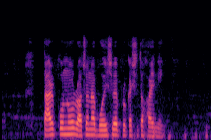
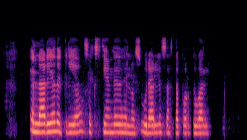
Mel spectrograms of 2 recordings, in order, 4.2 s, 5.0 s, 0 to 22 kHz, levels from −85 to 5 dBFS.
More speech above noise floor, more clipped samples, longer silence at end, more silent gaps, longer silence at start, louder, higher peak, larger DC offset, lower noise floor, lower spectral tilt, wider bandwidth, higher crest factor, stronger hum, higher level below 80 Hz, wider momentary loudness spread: second, 36 dB vs 41 dB; neither; second, 0.1 s vs 0.8 s; neither; first, 0.9 s vs 0.6 s; second, -26 LUFS vs -20 LUFS; second, -8 dBFS vs -2 dBFS; neither; about the same, -62 dBFS vs -60 dBFS; first, -6.5 dB/octave vs -5 dB/octave; about the same, 7.6 kHz vs 7.4 kHz; about the same, 18 dB vs 18 dB; neither; first, -58 dBFS vs -64 dBFS; about the same, 12 LU vs 11 LU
